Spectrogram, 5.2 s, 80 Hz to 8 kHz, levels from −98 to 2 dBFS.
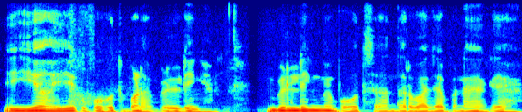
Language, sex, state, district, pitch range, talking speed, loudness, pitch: Hindi, male, Jharkhand, Palamu, 95-100 Hz, 150 wpm, -17 LUFS, 95 Hz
